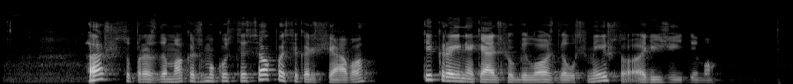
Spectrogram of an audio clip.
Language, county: Lithuanian, Vilnius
